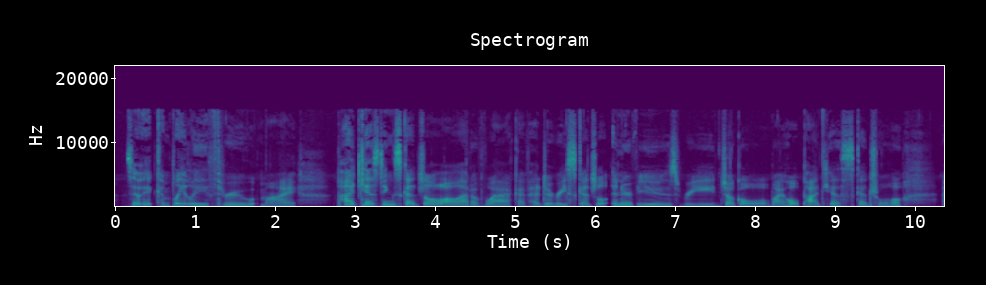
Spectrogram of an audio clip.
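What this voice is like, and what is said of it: Voice of someone recovering from illness. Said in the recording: “I don't know if you can tell from my voice, but I'm actually getting over COVID”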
